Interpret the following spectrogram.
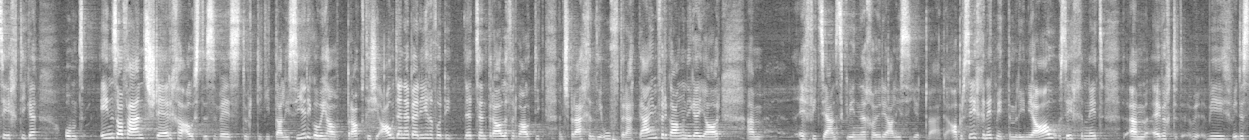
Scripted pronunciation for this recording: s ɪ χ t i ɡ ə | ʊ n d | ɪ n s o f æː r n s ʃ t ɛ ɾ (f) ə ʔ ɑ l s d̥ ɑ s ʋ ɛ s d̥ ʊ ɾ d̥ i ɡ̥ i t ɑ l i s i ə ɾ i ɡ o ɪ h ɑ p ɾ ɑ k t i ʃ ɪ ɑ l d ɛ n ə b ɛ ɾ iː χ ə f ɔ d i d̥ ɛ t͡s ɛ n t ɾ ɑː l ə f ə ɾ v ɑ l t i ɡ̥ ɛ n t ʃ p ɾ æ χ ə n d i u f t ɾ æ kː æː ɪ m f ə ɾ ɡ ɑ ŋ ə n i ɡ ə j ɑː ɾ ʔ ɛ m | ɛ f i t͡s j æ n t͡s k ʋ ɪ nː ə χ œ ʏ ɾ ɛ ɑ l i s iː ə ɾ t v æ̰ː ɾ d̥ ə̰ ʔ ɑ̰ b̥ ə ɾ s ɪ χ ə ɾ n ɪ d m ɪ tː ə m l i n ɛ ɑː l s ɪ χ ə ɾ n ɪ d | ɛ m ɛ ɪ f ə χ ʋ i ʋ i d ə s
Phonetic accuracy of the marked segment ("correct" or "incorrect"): incorrect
